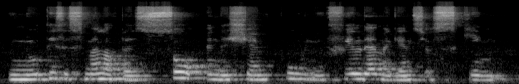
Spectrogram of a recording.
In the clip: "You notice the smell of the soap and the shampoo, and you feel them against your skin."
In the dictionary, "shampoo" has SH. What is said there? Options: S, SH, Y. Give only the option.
SH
